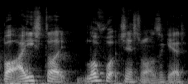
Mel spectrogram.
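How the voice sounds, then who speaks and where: A man's voice: medium pitch, animated, racing, breathy edge. A man co-hosts a casual film commentary. He rambles and hesitates, stacking fillers as he thinks aloud. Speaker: podcast co-host.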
